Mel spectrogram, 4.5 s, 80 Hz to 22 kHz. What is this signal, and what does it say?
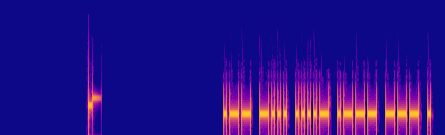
Morse code, heard as a keyed tone, about 40 wpm, 700 Hz. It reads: WB4JOE
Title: USA Call Signs 40wpm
